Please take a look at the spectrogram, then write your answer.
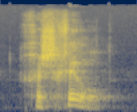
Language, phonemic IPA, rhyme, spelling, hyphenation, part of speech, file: Dutch, /ɣəˈsxɪl/, -ɪl, geschil, ge‧schil, noun, Nl-geschil.ogg
- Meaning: 1. difference of opinion, dispute, strife 2. the act of peeling (e.g. fruits or vegetables)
